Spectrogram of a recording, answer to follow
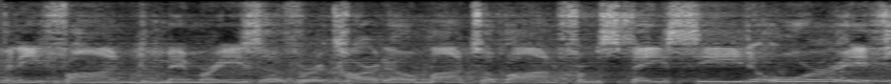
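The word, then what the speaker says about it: Montalbán: First of all, you're not pronouncing his name correctly. Okay? So I want you to say after me, Ricardo Montalban. Montalban. No, Montalban. Montalban. There you go.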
